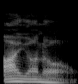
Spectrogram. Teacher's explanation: You basically drop the D and the T completely.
